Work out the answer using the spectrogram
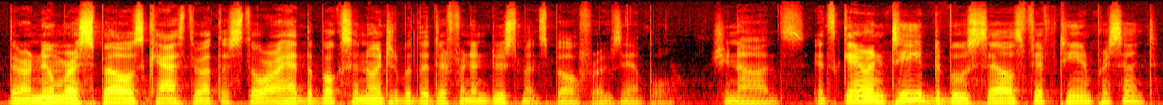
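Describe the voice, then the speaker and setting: A man's voice: medium pitch, expressive, fast talker, hardly any pauses, dark tone. A man streaming a video game, reading the game text aloud and making casual, playful comments to his chat, with frequent swearing and laughing.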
